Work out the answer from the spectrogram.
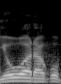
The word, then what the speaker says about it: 여호와: 그리고 이제 오늘날 우리가 여호와라고 발음을 하는 것은 하나님의 본래 이름은 자음만 있어요. 그러니까 모음은 후대에 생겼어요. 그러니까 그래서 어떻게 읽는지 모른다는 겁니다. 어떤 자음이 들어간지 모르니까. 그래서 이 자음에다가 아도나이의 모음을 붙여서 발음하니 여호와 이렇게 발음이 되는 거예요. 그래서 학자들은 여호와라고도 발음을 할 수 있지만 그 비슷한 단어를 발음하는 것을 이렇게 유추해 보면 야훼로 읽을 수도 있다, 그렇게 말하는 것입니다.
